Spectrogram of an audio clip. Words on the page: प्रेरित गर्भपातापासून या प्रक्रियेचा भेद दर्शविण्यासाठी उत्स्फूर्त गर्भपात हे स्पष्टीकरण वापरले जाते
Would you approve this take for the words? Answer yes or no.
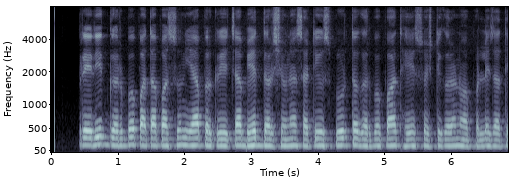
yes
